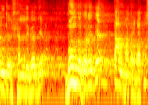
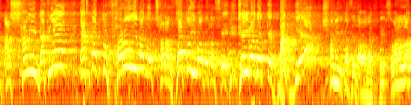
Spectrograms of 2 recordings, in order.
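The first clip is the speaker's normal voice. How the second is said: preaching at full pitch; 10 semitones higher than usual. Real, not acted. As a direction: drive the ruling home to the crowd, voice soaring. (উচ্চস্বরে আবেগী ওয়াজ)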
